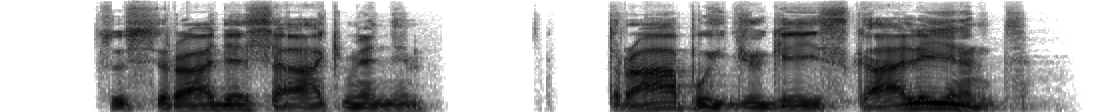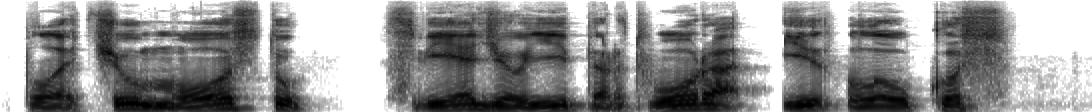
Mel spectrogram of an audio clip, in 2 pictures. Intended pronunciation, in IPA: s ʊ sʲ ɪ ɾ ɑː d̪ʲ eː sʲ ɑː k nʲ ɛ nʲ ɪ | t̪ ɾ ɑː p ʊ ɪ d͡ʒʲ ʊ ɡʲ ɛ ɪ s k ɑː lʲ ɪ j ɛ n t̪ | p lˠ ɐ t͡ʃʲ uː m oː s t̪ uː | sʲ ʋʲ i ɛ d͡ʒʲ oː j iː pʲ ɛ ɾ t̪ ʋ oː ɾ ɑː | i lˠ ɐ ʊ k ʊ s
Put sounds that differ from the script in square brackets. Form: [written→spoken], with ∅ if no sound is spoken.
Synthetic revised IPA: s ʊ sʲ ɪ ɾ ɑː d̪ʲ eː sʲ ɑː k [nʲ→mʲ] ɛ nʲ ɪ | t̪ ɾ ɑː p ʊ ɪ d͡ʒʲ ʊ ɡʲ ɛ ɪ s k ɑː lʲ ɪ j ɛ n t̪ | p lˠ ɐ t͡ʃʲ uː m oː s t̪ uː | sʲ ʋʲ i ɛ d͡ʒʲ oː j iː pʲ ɛ ɾ t̪ ʋ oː ɾ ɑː | i lˠ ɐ ʊ k ʊ s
